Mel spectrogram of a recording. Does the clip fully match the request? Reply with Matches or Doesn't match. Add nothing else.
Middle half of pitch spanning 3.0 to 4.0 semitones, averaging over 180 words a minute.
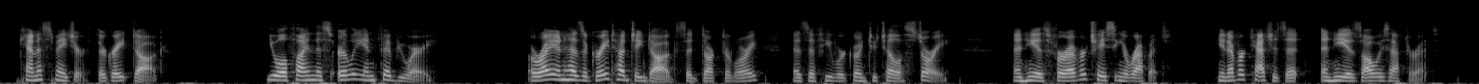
Matches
